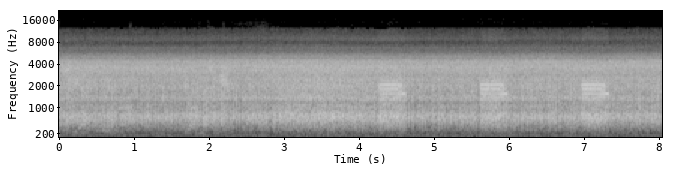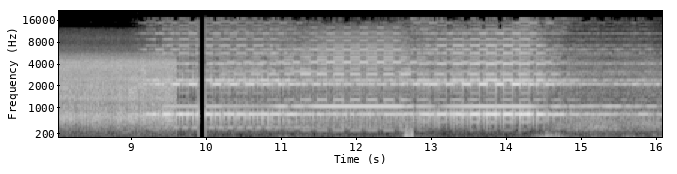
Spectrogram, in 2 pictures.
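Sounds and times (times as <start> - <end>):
radio receiver hiss: 0.0 - 16.0
steady two-pitch alert tone: 9.1 - 16.0
warbling data bursts: 9.1 - 16.0.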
